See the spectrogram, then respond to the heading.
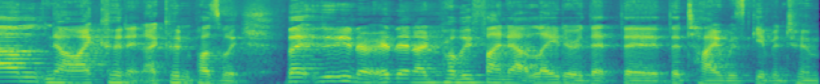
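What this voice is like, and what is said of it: Usual voice. Nothing is said of it.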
